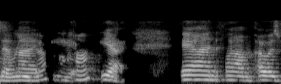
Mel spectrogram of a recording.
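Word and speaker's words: Mérida: Um, I've been looking because I was started looking like you Facebook pages and stuff at I don't even know if I'm pronouncing it right. Merida, Mexico. Oh, It's Marita.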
